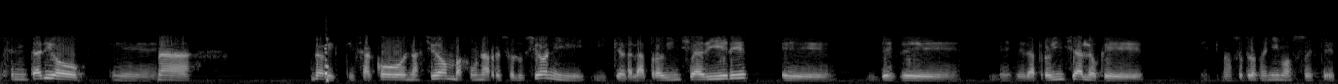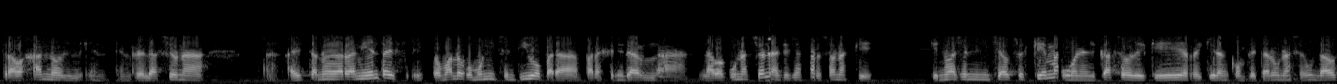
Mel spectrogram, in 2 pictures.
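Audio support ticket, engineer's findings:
Damaged data in compressed stream: short glitches at 1.53, 3.23, 6.23, 21.04, 23.92 s, each about 50 to 60 ms. Decoder misreads corrupt frames, loses sync, resumes at next header.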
